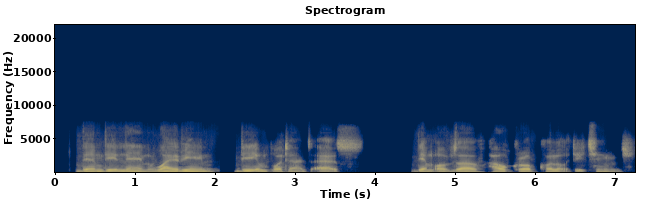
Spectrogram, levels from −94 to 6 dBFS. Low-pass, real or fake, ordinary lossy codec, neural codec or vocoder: none; fake; none; codec, 16 kHz, 2 kbps, X-Codec, HuBERT features, trained on general audio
